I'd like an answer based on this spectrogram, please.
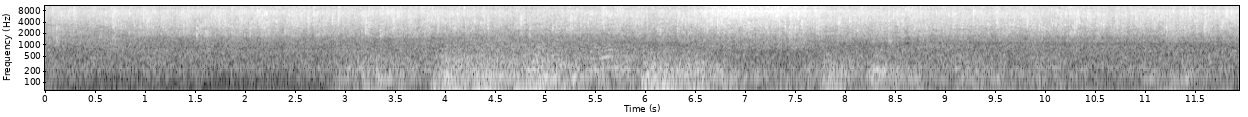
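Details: Heavy rain pattering on surfaces during a thunderstorm, with deep rolls of thunder swelling in the middle and no animal sounds.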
